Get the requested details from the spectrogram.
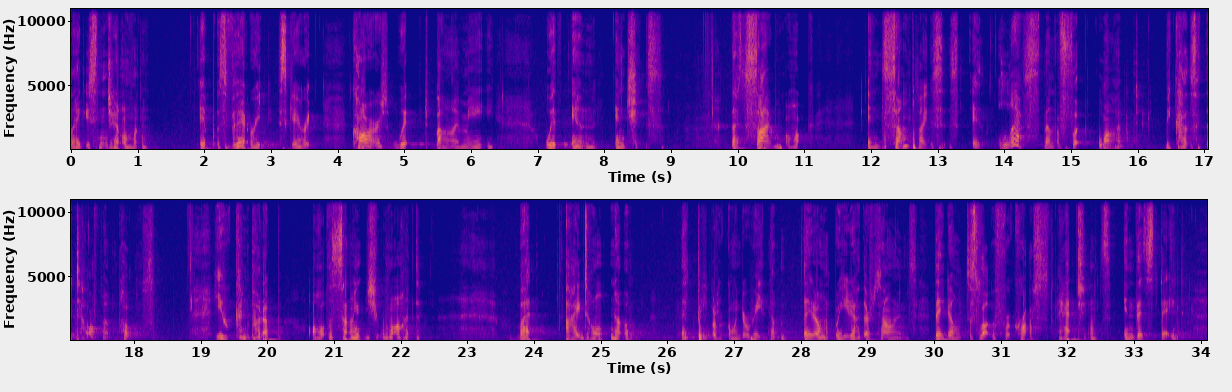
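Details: Vocal tremor in an adult woman who states she has a vocal tremor; real, not acted.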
